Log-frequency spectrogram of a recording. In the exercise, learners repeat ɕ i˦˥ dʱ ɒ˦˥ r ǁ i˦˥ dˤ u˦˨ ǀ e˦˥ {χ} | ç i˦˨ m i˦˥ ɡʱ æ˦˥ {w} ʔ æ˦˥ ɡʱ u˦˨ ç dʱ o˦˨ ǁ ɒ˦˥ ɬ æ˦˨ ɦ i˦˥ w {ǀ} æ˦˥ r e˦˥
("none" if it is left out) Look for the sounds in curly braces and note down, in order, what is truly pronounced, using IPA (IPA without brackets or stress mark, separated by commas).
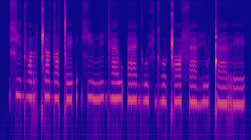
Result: ʔ, w, ǃ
